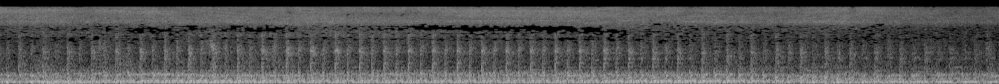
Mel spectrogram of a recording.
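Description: Lube truck's grease pump running after being switched on, with a steady hiss over a low hum and a fast, even rattle.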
